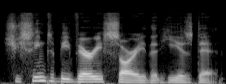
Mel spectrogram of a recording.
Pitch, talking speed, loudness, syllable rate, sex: 110 Hz, 265 wpm, -17 LUFS, 5.6 syllables/s, male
